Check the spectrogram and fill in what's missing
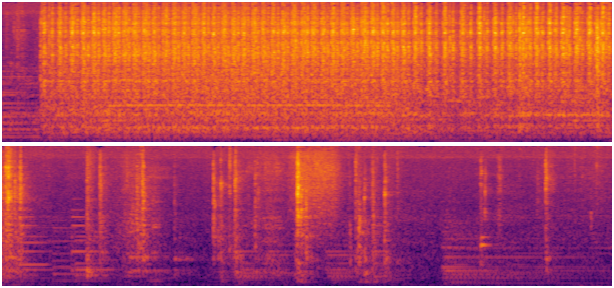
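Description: A sewing machine stitches fabric for a children's teddy bear hospital gown, running in a loud, fast, steady mechanical chatter for about five seconds before stopping, followed by scattered handling clicks and thumps.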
